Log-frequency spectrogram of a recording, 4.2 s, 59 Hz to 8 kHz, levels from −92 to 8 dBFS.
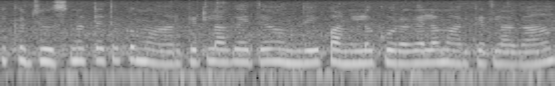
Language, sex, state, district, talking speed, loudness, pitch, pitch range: Telugu, female, Telangana, Nalgonda, 185 wpm, -16 LUFS, 235 Hz, 220-245 Hz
